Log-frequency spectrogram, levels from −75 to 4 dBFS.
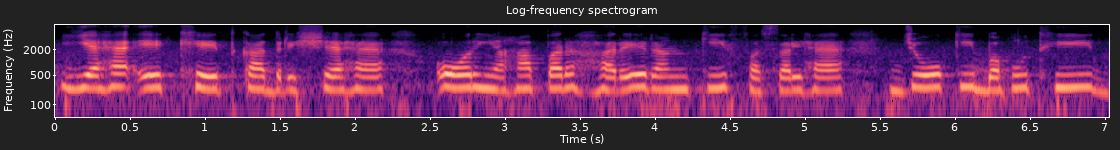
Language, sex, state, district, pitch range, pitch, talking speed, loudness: Hindi, female, Punjab, Fazilka, 230-260 Hz, 245 Hz, 155 wpm, -15 LUFS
